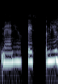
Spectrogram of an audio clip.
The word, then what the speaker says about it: Manu: Manu Faces the Music. Manu.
